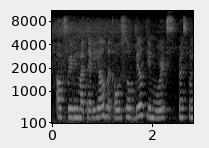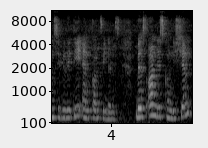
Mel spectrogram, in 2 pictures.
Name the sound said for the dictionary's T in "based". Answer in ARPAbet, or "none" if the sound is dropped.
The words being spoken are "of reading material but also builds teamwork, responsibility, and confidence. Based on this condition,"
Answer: T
